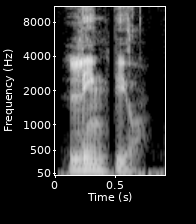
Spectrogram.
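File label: clean, Spanish, male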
